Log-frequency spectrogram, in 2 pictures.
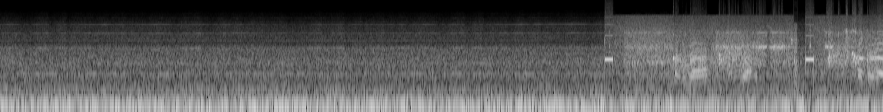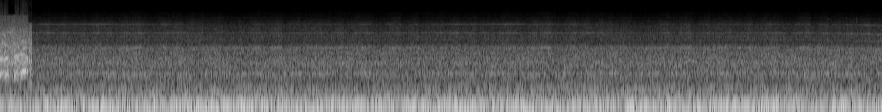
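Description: A jet engine roars with a steady low rumble.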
